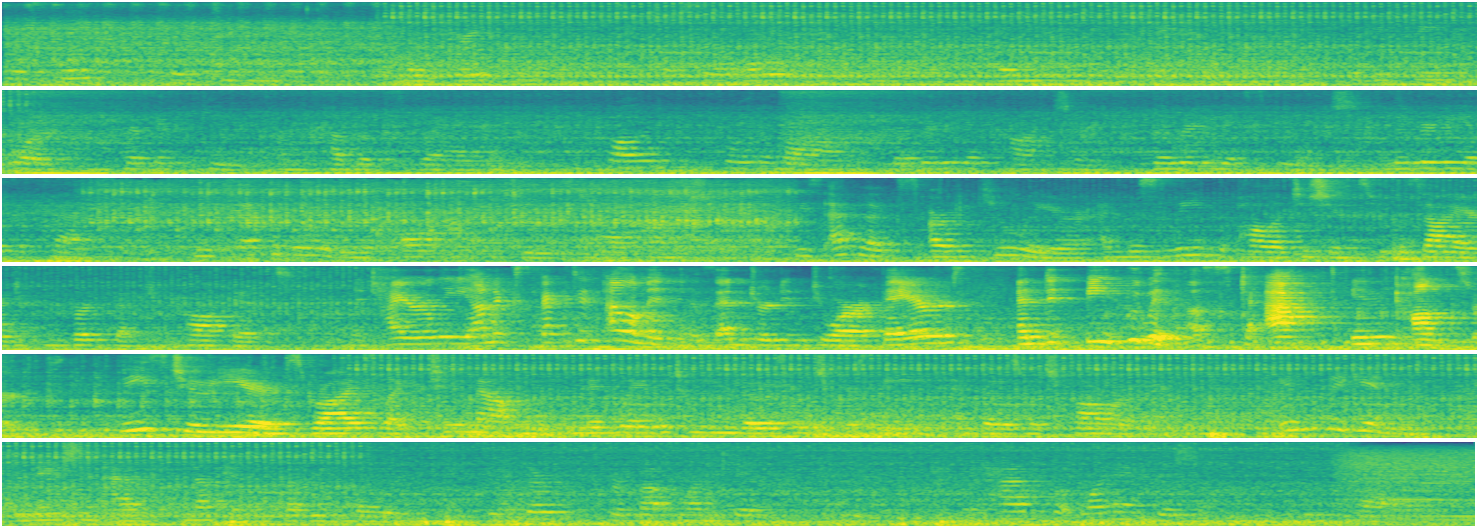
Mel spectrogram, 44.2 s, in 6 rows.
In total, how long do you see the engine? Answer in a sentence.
You can hear the engine for 44 seconds altogether.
